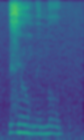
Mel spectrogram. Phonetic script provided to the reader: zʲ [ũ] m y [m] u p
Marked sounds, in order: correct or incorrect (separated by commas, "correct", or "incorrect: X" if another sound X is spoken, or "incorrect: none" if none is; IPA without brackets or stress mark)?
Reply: correct, incorrect: n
